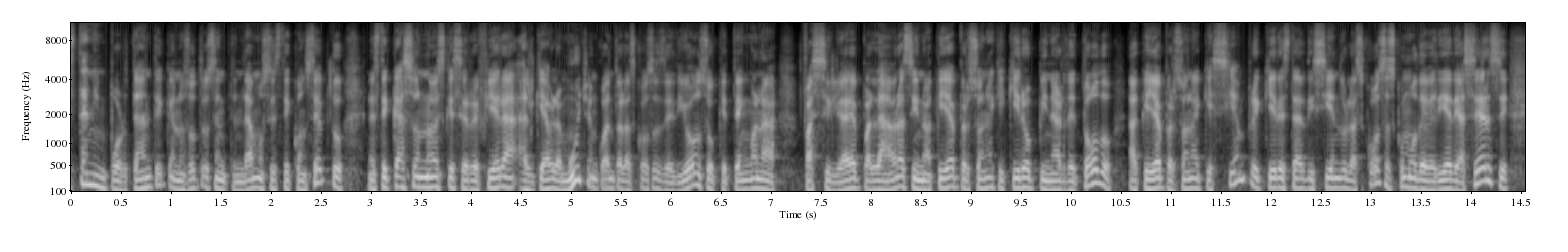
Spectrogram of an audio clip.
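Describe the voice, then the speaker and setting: A man at medium pitch talks at a very fast pace with hardly any pauses, his pitch varying in an ordinary way over a quiet background. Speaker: preacher. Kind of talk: sermon.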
